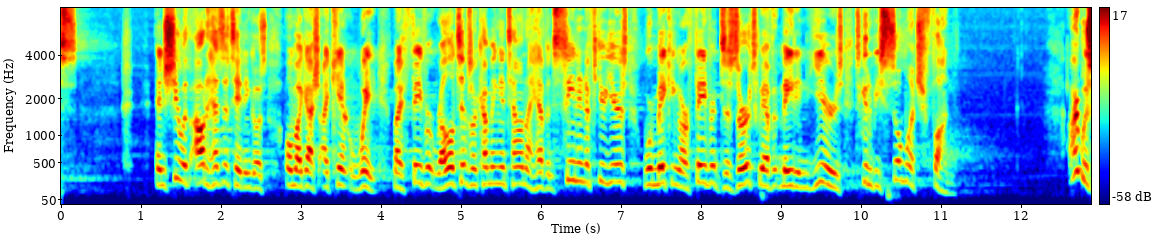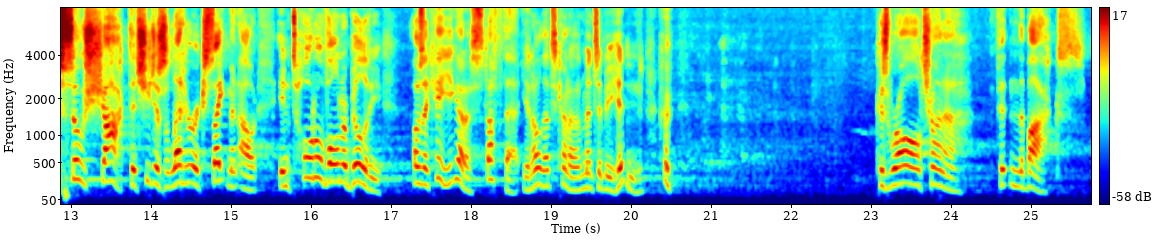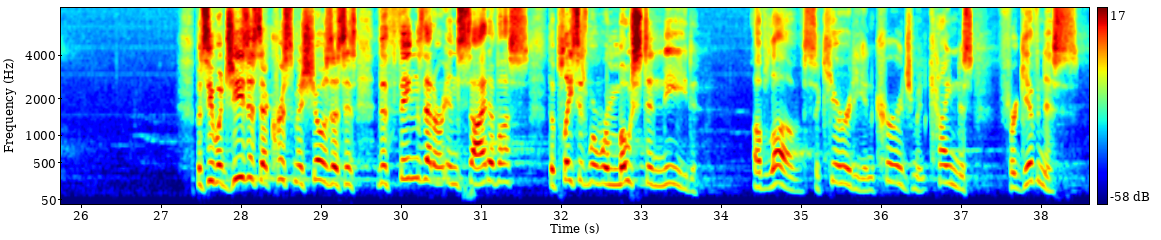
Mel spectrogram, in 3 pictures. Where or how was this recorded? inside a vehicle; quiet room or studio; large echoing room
large echoing room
